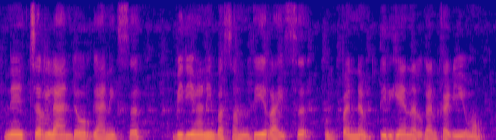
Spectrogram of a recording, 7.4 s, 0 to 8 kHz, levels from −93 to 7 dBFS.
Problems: none marked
